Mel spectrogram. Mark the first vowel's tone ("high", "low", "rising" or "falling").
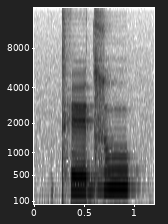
low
